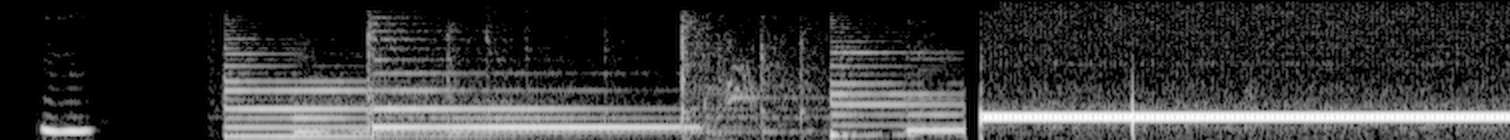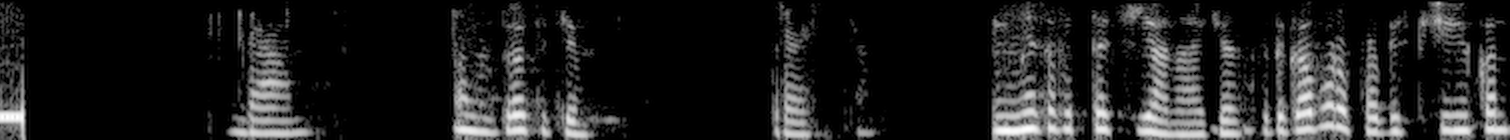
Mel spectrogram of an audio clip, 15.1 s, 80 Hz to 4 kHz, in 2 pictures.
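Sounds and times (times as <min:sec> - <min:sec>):
telephone tones while a call is transferred: 0:04.9 - 0:07.7
speech: 0:10.1 - 0:10.6, 0:11.5 - 0:11.7, 0:12.6 - 0:15.0.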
